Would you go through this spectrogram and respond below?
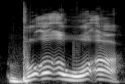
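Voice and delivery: English accent, Ts dropped in "Bottle" and "water"; glottal-stop English accent on "Bottle of water". Shown as a demonstration. User demonstrates for the AI, English accent. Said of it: "do the English accent".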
